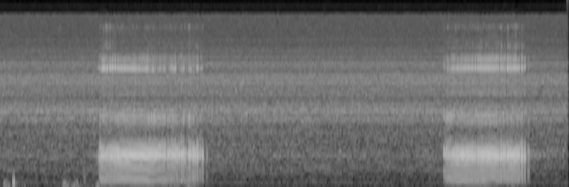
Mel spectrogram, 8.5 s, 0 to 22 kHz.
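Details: Boston Terrier snoring while asleep on a picnic table outdoors: two steady buzzing snores, each about 1.5 seconds long and several seconds apart.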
